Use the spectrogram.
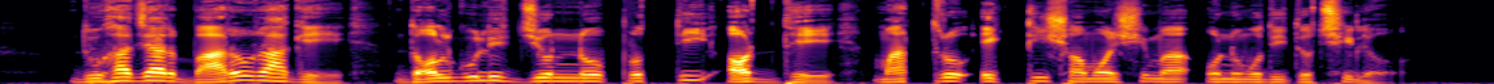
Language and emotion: Bengali, neutral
